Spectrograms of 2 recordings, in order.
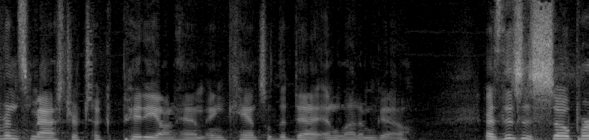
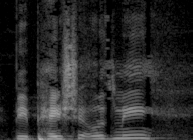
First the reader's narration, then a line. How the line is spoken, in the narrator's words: he begged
